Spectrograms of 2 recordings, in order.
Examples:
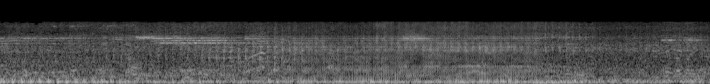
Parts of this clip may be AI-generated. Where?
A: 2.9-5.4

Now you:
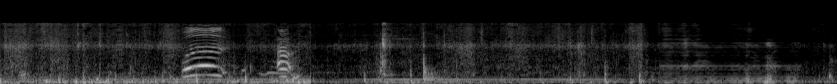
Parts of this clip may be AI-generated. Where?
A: 6.6-8.0

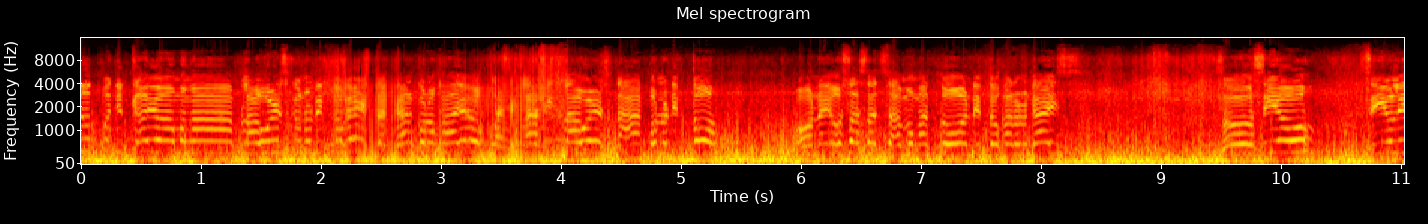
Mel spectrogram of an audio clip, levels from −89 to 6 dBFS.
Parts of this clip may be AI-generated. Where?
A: 2.1-2.7; 3.2-3.9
